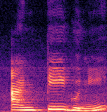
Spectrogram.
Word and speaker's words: Antigone: Which of the following analysis is not true for 5th century BC Greek play of Antigone? It is pronounced as Antigone by Sophocles.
